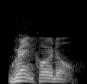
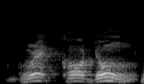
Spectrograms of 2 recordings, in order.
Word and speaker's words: Grant Cardone: Grant Cardone. – Grant Cardone.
